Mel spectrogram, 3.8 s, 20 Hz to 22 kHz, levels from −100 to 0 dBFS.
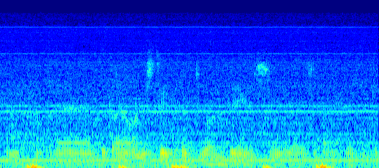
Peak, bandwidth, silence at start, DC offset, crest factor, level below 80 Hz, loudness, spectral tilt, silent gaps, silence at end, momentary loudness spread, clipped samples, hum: -24 dBFS; 15.5 kHz; 0 s; under 0.1%; 16 dB; -42 dBFS; -44 LUFS; -6 dB/octave; none; 0 s; 4 LU; under 0.1%; none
